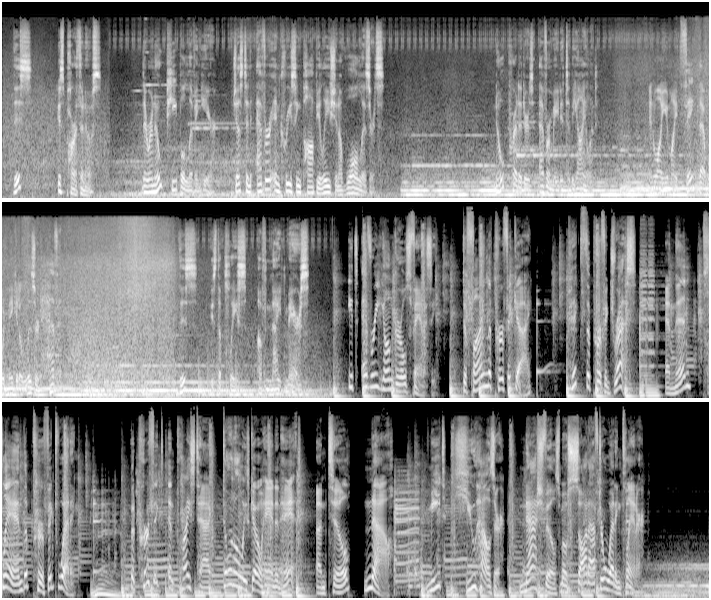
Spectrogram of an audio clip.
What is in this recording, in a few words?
narration men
